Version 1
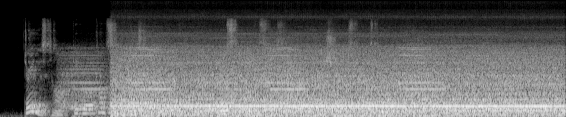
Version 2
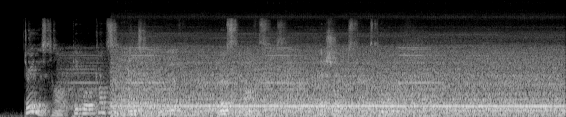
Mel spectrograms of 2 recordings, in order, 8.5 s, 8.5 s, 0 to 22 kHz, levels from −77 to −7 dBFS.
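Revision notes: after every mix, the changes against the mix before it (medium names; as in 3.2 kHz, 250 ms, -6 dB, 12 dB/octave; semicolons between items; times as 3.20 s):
first sound: send -9.0 dB; second sound -6.0 dB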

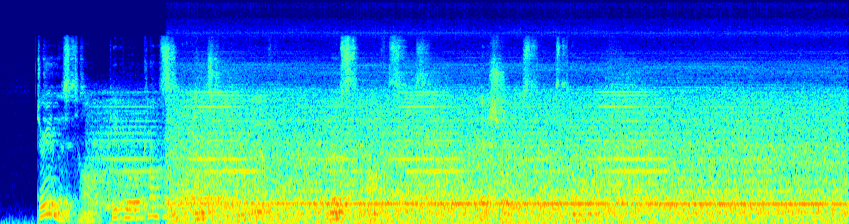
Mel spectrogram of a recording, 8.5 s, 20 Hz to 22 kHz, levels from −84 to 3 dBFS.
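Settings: first sound: send +6.5 dB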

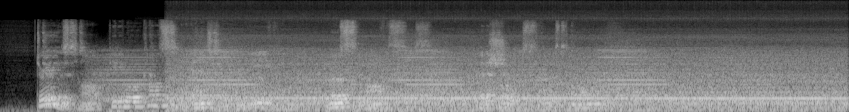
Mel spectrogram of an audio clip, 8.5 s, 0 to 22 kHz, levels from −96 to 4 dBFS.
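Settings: speech: send +7.0 dB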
